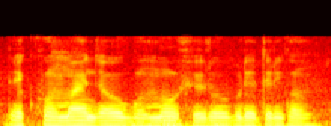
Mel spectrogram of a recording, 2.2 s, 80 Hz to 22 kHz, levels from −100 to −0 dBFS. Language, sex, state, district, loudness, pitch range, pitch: Rajasthani, male, Rajasthan, Churu, -14 LUFS, 100-110 Hz, 105 Hz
